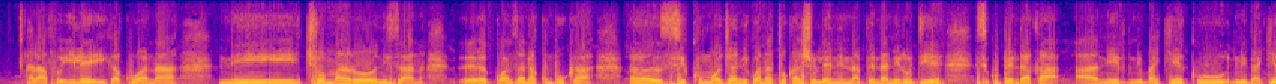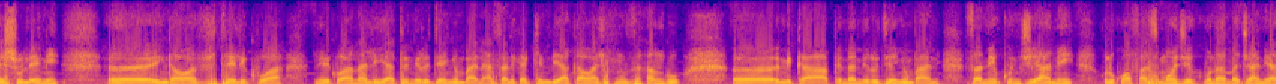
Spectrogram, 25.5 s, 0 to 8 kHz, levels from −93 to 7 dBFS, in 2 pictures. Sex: male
